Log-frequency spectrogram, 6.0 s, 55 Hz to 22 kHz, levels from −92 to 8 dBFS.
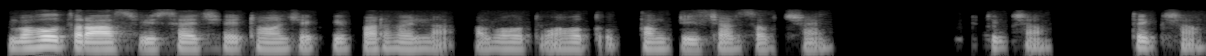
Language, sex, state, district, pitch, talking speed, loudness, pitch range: Maithili, male, Bihar, Saharsa, 125 Hz, 180 wpm, -25 LUFS, 115-125 Hz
